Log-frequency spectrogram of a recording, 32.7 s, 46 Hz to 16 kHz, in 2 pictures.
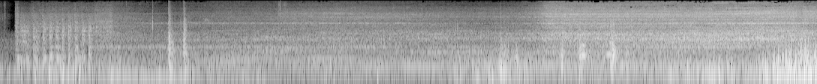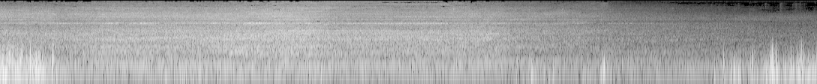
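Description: Holden VX Commodore's 3.8-litre Ecotec V6 running, heard up close as the recorder moves around the car. It is loudest at the open engine bay, where the intake draws through a cone pod air filter.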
